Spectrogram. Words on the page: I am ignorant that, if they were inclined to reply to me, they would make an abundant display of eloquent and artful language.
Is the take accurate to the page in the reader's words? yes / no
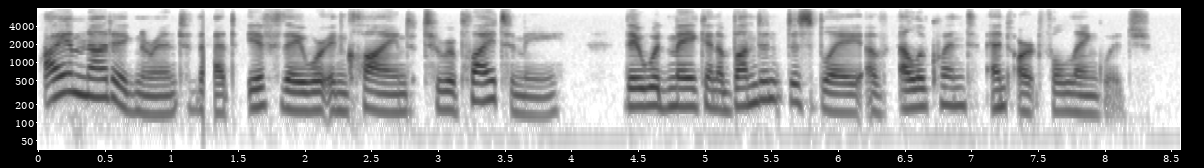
no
